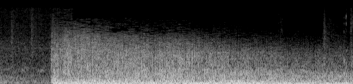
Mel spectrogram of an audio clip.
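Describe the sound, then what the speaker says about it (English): A precise strike blowing up a Russian field depot: a sudden loud blast after a quieter opening, followed by a sustained heavy roar and rumble that fills the rest of the moment without fading. "A precise strike destroys the target."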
